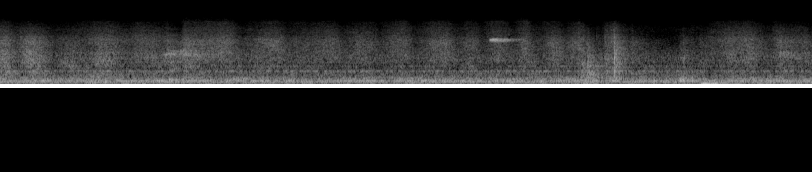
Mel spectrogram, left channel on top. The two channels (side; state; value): right; silent; 55 dB below the other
